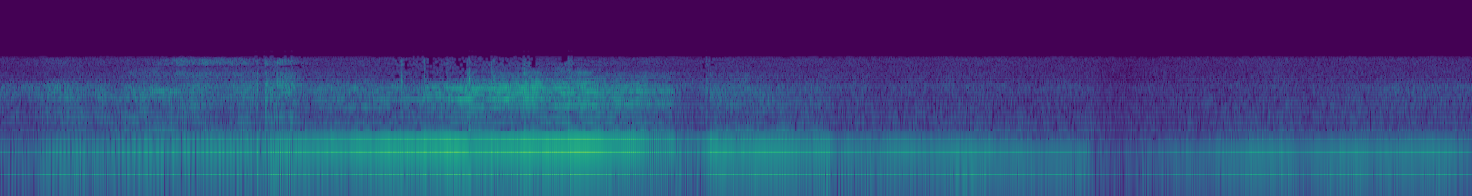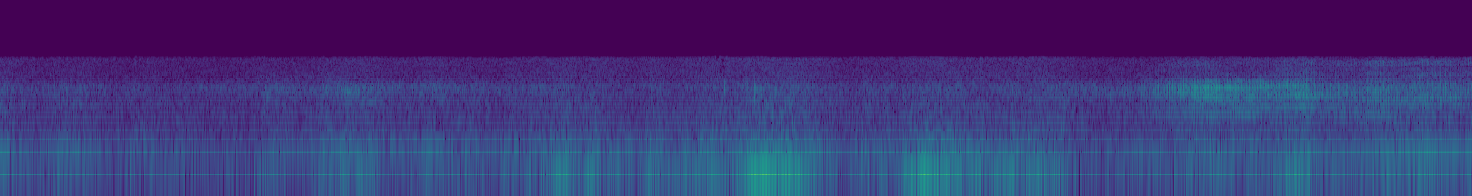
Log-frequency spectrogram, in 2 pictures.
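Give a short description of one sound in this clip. Race car engines drone and roar past on a track, outdoors.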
